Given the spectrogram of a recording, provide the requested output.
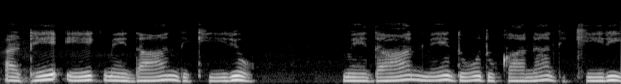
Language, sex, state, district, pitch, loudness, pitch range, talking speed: Rajasthani, female, Rajasthan, Nagaur, 180 Hz, -16 LUFS, 165-195 Hz, 105 wpm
